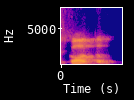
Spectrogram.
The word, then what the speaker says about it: Goutam: whatever customer is saying say my name is gotham the spelling is g-o-u-t-a they find out say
